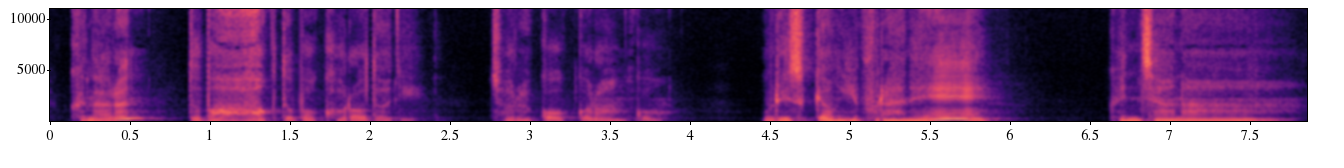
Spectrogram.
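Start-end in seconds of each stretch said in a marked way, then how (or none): 4.5-7.8 slow, gentle reassurance; tender soothing. Retold or imitated. Husband hugging his anxious wife, tender soothing. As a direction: soothe her as a loving husband would.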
